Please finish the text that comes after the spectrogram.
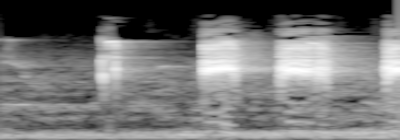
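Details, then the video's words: Black francolin: a short clipped note, then harsh, rasping notes, each about a quarter second long, repeated at roughly half-second intervals. "Sindhi Teetar Black Teetar ki Awaz Kala Teetar Ki Video."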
